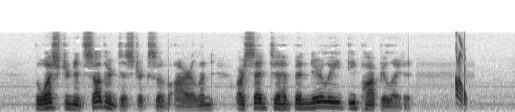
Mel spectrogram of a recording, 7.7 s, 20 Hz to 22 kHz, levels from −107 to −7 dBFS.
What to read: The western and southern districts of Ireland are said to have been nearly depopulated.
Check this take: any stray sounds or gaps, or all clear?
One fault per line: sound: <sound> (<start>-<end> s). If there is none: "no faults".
sound: chirp (6.8-7.0 s)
